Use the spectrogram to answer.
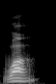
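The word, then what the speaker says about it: は: what's going on there the hirana wa therefore has two pronunciations wa in the topic position and ha in most other positions okay I don't think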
